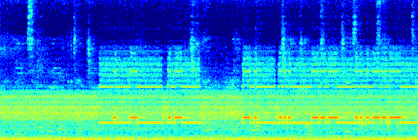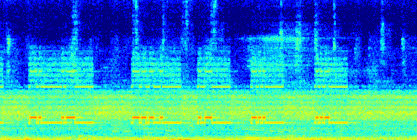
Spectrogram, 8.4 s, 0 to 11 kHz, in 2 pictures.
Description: TTY/TDD text telephone tones (45.45 baud Baudot), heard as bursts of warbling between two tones, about 400 Hz shift, 1600 Hz centre, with phone line noise and the noise inside a car. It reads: MANY OF THE CARS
